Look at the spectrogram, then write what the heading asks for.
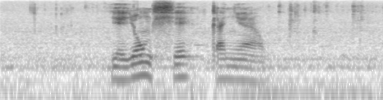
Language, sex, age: Xhosa, male, 20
